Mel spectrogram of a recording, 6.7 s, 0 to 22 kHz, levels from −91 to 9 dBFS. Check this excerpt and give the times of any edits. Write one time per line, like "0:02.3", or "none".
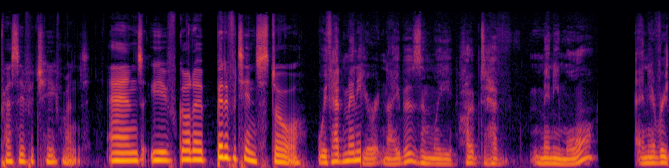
0:02.4
0:03.6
